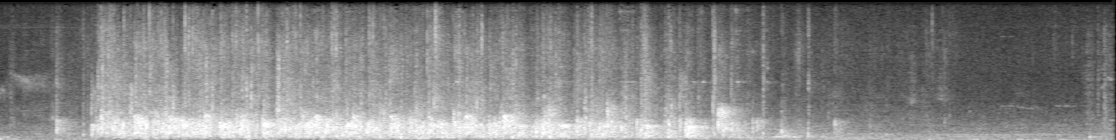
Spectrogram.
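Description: Audience applauding: dense clapping that starts about half a second in and dies away after about five seconds.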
